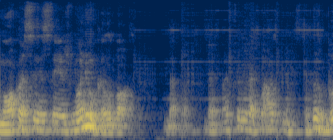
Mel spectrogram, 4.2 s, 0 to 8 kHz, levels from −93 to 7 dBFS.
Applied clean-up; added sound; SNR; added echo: neural separator model SepFormer DNS4.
